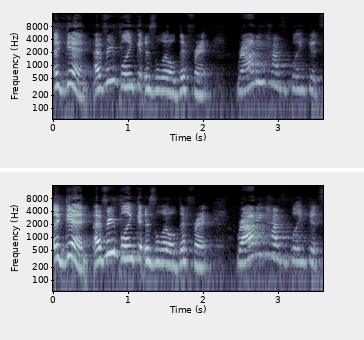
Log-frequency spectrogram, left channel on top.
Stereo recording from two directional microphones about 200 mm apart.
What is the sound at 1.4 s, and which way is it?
Speech, 15° right (ahead or behind).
